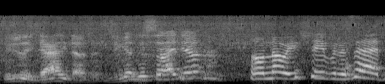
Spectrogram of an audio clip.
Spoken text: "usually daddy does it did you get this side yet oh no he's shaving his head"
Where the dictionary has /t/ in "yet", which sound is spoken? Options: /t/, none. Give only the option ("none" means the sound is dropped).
none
